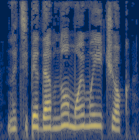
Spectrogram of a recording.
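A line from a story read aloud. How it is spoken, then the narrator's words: Hurried whisper. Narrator (Russian): торопливо прошептала пустота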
